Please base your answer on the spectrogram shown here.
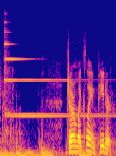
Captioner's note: bell ringing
